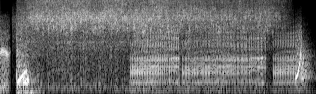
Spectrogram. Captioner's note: sizzling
